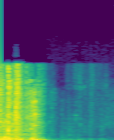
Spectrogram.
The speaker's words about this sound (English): This is actual aluminum in a very thin sheet. And you can do a variety of things with it. And one of the things you can do with it is this. Some scissors here. Let's see how they sound.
